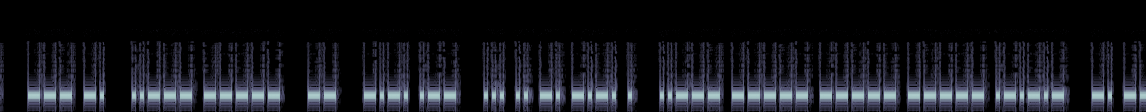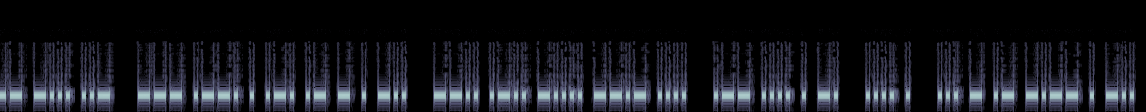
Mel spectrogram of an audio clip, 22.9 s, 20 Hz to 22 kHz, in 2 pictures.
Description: Morse code, heard as a keyed tone, about 30 wpm, 610 Hz. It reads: ON 20 M CW SINCE 2000. NOBU OPERATED ZL6QH WHEN HE STAYED
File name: 30wpm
